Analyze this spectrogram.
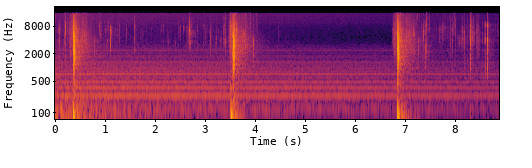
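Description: Three sharp, heavy thunks about three seconds apart over a low, steady electrical hum that slowly fades.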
